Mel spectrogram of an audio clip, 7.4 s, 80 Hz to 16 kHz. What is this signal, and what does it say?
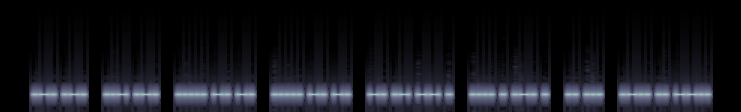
Morse code, heard as a keyed tone, about 40 wpm, 690 Hz. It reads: RR UR 5NN 5NN NAME HERE IS LIZ
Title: SOTA QSO Practice 40wpm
